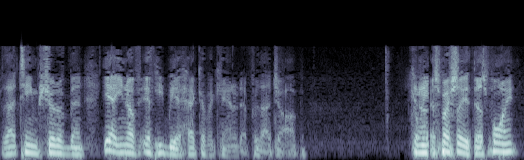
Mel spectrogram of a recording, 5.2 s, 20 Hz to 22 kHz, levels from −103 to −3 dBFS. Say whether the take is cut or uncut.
cut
